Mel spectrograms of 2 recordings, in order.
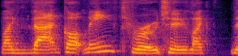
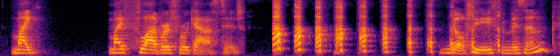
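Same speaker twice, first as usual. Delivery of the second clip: ordinary delivery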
